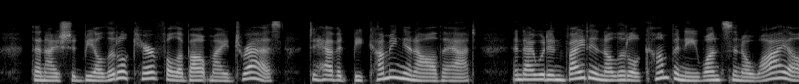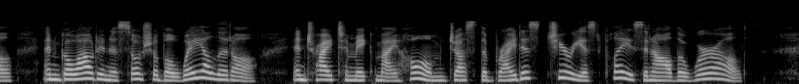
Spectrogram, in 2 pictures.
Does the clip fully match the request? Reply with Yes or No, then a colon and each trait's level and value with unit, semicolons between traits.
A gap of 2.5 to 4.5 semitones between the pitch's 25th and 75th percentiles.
No: average, 5.1 semitones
